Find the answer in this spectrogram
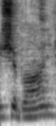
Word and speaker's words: Siobhan: you have you seen Siobhan here I was about to ask you that Siobhan with a V by the way is how you pronounce it what did you go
